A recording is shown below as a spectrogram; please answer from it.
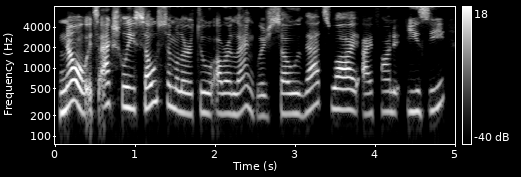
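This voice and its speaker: A woman's voice: a little high, normal speed, dry recording, clean studio sound. Careful Arabic-speaking woman student. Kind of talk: class discussion answer.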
